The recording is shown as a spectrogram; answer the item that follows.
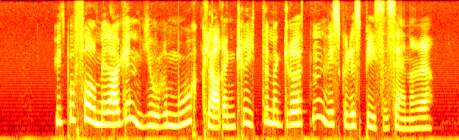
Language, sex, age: Norwegian, female, 21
